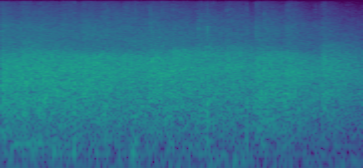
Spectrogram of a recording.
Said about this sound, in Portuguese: Vamos saudar Nossa Senhora numa bonita salva de palmas.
